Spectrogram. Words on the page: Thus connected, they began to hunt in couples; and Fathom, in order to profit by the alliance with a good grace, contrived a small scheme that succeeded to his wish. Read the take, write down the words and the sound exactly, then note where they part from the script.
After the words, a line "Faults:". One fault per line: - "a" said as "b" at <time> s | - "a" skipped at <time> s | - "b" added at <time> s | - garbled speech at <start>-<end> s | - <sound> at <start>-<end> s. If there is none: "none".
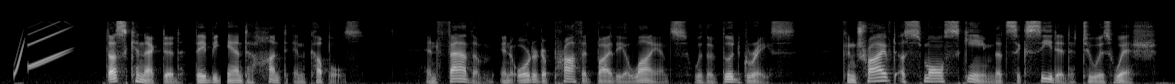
Thus connected, they began to hunt in couples; and Fathom, in order to profit by the alliance with a good grace, contrived a small scheme that succeeded to his wish.
Faults:
- chirp at 0.1-0.8 s
- dropout at 2.2-2.3 s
